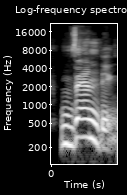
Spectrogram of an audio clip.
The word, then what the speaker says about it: vending: 발음 비슷하죠? bending, vending. 그래서 구분해 두시길 바랍니다.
